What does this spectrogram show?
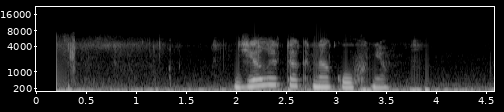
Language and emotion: Russian, neutral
